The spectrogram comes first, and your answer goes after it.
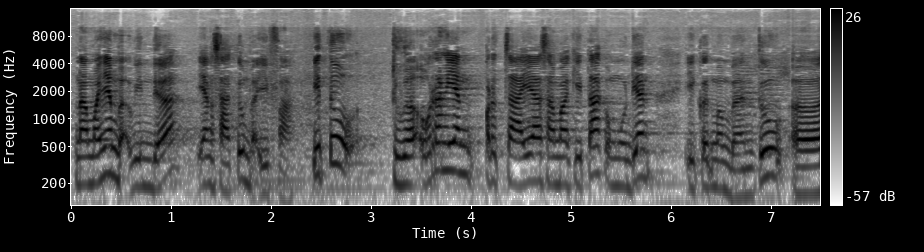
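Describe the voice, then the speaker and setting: A man with a Javanese accent, a former teacher who now runs a tutoring center, giving an earnest inspirational testimony and acting out the dialogue. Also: high-pitched.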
